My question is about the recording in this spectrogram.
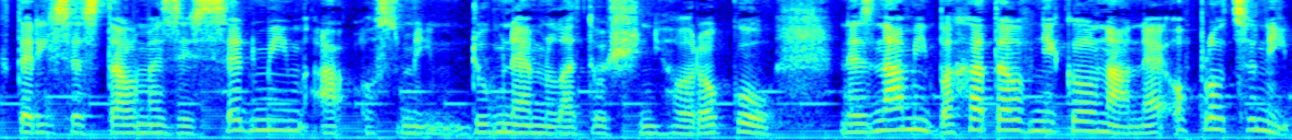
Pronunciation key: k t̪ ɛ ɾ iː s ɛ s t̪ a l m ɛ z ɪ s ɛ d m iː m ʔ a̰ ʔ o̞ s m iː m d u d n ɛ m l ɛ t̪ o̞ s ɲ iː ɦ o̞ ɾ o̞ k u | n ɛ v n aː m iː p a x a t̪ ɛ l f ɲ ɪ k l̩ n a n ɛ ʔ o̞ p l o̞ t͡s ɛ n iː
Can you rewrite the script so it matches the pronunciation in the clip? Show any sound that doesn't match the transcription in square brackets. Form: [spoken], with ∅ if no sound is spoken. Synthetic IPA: k t̪ ɛ ɾ iː s ɛ s t̪ a l m ɛ z ɪ s ɛ d m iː m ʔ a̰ ʔ o̞ s m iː m d u [b] n ɛ m l ɛ t̪ o̞ [ʃ] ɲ iː ɦ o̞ ɾ o̞ k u | n ɛ [z] n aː m iː p a x a t̪ ɛ l [v] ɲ ɪ k l̩ n a n ɛ ʔ o̞ p l o̞ t͡s ɛ n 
